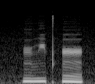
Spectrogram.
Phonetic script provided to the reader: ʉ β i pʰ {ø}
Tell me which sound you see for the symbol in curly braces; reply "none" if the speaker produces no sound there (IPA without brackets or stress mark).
ø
